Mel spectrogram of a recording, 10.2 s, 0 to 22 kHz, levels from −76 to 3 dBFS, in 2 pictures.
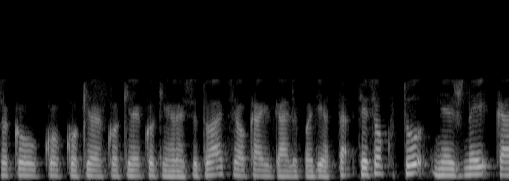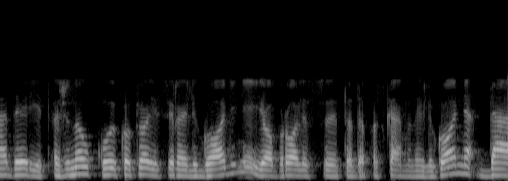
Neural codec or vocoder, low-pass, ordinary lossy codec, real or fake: none; 3.6 kHz; MP3, 32 kbps; real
